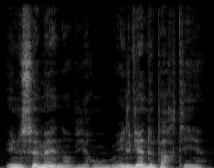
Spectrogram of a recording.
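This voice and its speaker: A man's voice: mid-range voice, expressive, normal speed, mellow, husky. A man voicing a sleepy, wary young female servant who gives short, guarded answers.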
